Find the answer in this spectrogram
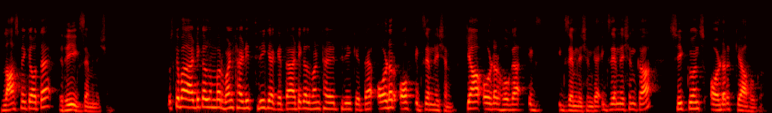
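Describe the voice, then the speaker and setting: This high-pitched male lecturer speaks fairly quickly, teaching law by reading legal articles aloud and then putting them in his own words. He mixes Hindi and English, goes over points more than once, and asks rhetorical questions in a didactic manner. The sound is dull and lo-fi.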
